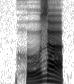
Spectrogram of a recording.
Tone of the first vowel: rising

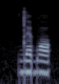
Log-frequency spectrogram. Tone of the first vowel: low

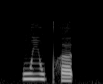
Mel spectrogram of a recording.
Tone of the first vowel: high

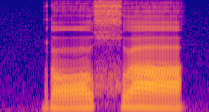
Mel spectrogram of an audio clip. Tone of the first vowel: rising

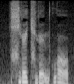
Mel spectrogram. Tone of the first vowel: high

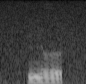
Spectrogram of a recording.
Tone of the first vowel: low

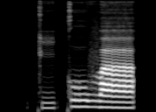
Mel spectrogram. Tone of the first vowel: low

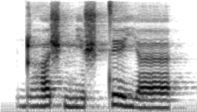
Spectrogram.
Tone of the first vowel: rising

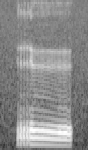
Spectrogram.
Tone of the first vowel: low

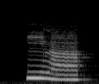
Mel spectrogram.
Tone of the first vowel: high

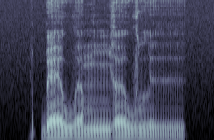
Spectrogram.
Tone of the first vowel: rising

